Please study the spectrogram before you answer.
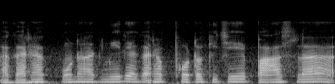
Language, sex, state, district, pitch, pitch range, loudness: Chhattisgarhi, male, Chhattisgarh, Sarguja, 120 Hz, 115-120 Hz, -20 LUFS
